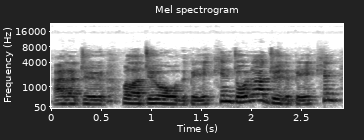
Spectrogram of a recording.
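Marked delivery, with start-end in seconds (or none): none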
